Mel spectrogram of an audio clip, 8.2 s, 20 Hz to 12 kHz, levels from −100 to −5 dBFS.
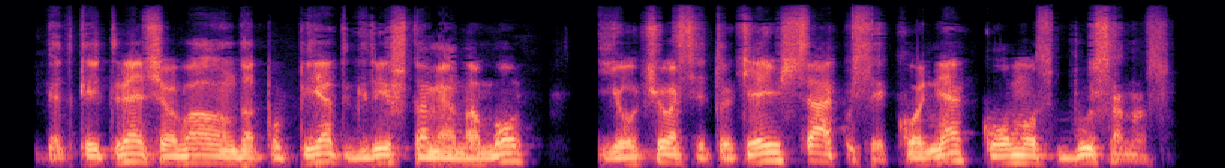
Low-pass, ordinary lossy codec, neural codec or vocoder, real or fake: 10.8 kHz; AAC, 48 kbps; codec, 44.1 kHz, 2.6 kbps, SNAC; fake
